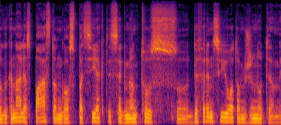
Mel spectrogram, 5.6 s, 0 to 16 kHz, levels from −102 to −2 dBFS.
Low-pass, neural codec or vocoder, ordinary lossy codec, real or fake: 14.4 kHz; none; Opus, 64 kbps; real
